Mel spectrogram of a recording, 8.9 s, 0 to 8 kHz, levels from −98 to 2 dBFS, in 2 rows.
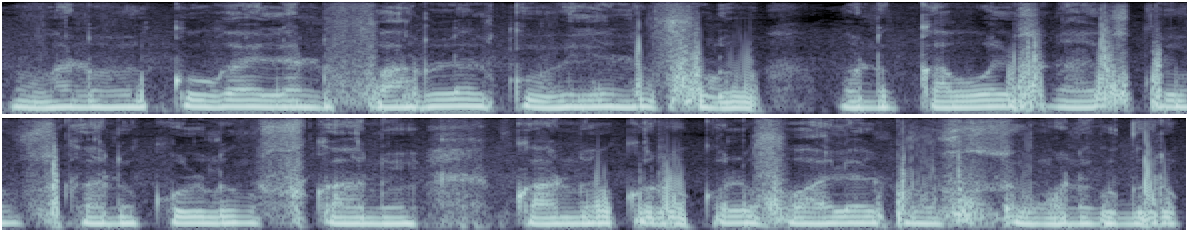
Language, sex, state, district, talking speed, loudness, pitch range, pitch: Telugu, male, Andhra Pradesh, Chittoor, 80 wpm, -18 LUFS, 120-130 Hz, 125 Hz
